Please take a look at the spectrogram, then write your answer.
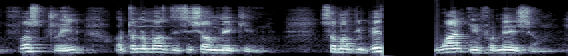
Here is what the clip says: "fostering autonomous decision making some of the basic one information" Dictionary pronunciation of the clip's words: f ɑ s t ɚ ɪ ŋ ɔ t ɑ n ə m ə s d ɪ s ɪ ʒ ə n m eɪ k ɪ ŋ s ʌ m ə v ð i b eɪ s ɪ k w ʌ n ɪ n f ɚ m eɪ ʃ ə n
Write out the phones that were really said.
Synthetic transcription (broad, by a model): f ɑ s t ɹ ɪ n ɔ t ɑ n ə m ə s d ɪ s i ʃ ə n m eɪ k ɪ ŋ s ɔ m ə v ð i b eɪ w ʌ n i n f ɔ m eɪ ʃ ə n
